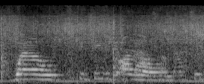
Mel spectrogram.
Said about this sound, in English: Just put it in the crusty egg pan. Yeah, yeah. Like I keep saying, it's optional. I'm having a fried slice tonight.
